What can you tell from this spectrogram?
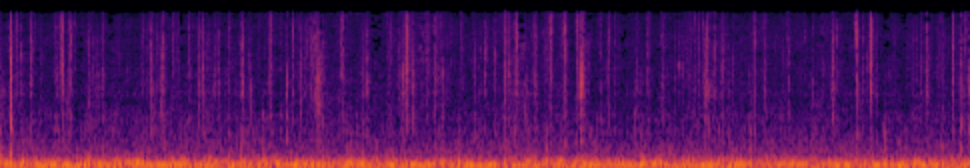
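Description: Fireplace fire crackling: frequent sharp, irregular pops and snaps over a steady low rumble.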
